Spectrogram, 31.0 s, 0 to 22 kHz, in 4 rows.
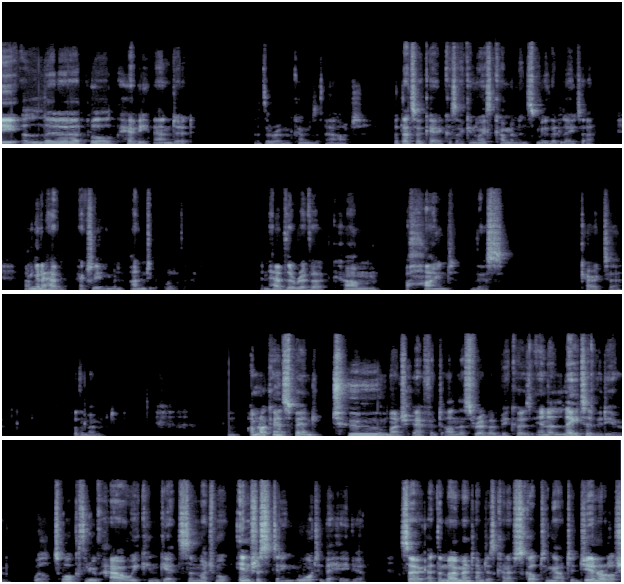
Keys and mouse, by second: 0.4 shift+click, 1.2 right click, 2.2 shift+click, 3.7 shift+click, 4.3 right click, 5.2 shift+click, 6.4 right click, 6.6 d, 7.3 ctrl+z, 7.7 right click, 7.9 ctrl+z, 8.4 right click, 8.8 ctrl+z, 10.7 right click, 11.2 ctrl+z, 14.2 shift+click, 15.7 right click, 16.5 shift+click, 17.5 right click, 18.3 shift+click, 20.2 right click, 21.0 shift+click, 21.9 right click, 22.9-24.6 typing, 23.7 right click, 25.1 shift+click, 27.4-28.4 typing, 27.6 right click, 28.6 shift+click, 29.7-30.6 typing, 30.0 right click.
